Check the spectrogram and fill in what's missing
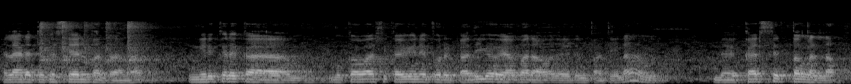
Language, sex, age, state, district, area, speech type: Tamil, male, 18-30, Tamil Nadu, Viluppuram, urban, spontaneous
